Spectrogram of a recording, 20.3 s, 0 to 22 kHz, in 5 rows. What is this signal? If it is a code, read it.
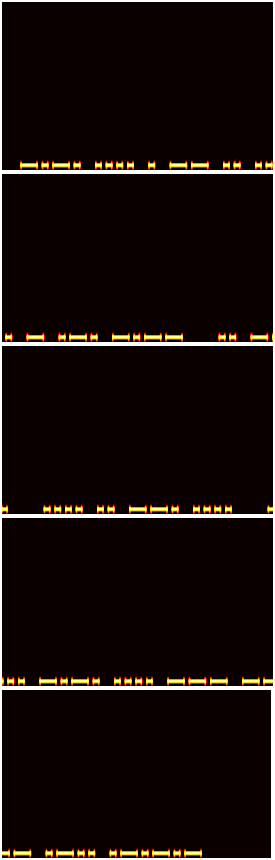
Morse code, heard as a keyed tone, about 15 wpm, 700 Hz. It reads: CHEMISTRY IN HIGH SCHOOL.
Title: Sentences from Top 1000 Words - Review Part 6 - 15wpm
